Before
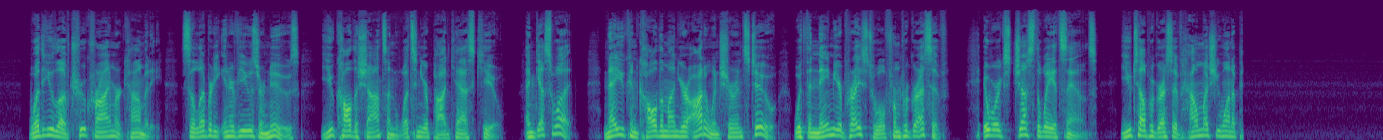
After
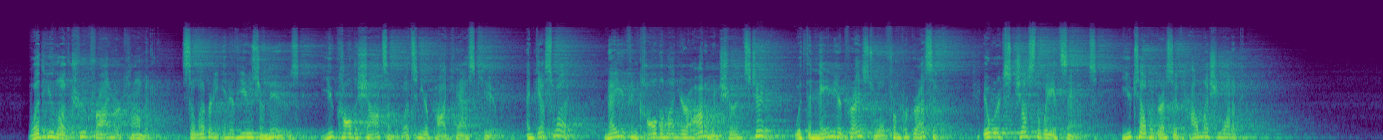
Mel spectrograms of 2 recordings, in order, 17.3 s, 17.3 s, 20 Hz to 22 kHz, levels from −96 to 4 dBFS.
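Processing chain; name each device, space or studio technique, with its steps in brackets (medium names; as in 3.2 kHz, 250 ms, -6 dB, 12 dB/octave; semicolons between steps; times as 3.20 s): high-pass 71 Hz 24 dB/octave; monster voice (pitch shift -5.5 st; formant shift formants -3 st; bass shelf 200 Hz +7 dB; reverberation RT60 1.6 s, pre-delay 74 ms, DRR 8 dB); 3.31–4.11 s: treble shelf 7.6 kHz -7.5 dB; trim +3 dB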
